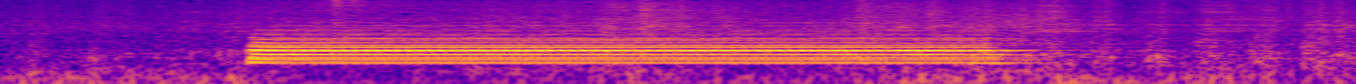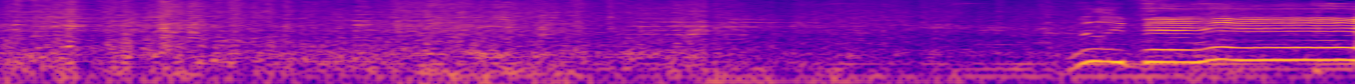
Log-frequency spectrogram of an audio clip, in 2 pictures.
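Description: A loud, steady train horn blares for about three seconds, then a train rumbles along the rails with rhythmic clatter, and a second, higher horn sounds near the end.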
